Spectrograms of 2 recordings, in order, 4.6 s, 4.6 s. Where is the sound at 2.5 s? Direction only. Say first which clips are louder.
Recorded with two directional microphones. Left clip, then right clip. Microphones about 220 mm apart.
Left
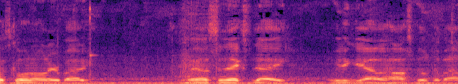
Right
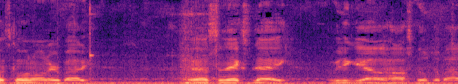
Left 2 dB; 5° right (ahead or behind).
